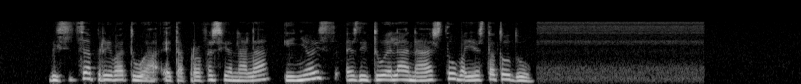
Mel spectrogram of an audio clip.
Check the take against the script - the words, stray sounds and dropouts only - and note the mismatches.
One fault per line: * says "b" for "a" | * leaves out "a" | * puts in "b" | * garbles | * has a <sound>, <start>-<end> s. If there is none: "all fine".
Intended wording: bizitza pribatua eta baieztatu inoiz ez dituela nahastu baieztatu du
* says "profesionala" for "baieztatu"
